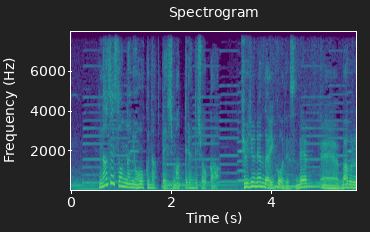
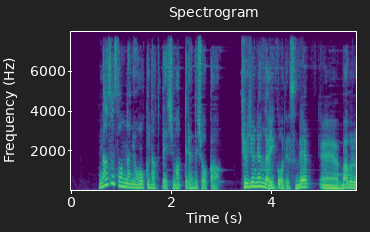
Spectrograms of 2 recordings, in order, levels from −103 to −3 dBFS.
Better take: first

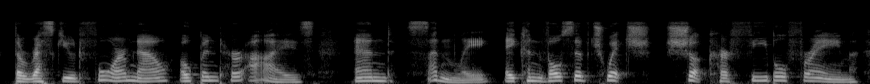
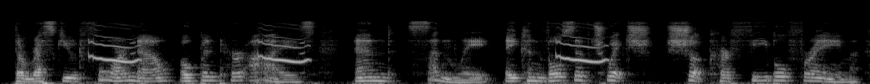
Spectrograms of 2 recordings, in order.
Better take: first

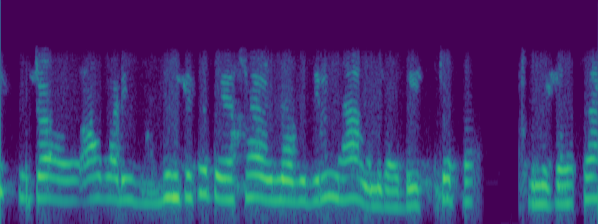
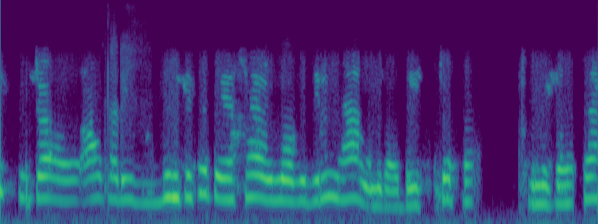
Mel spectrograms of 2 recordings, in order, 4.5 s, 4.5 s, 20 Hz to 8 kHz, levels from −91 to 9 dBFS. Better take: first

